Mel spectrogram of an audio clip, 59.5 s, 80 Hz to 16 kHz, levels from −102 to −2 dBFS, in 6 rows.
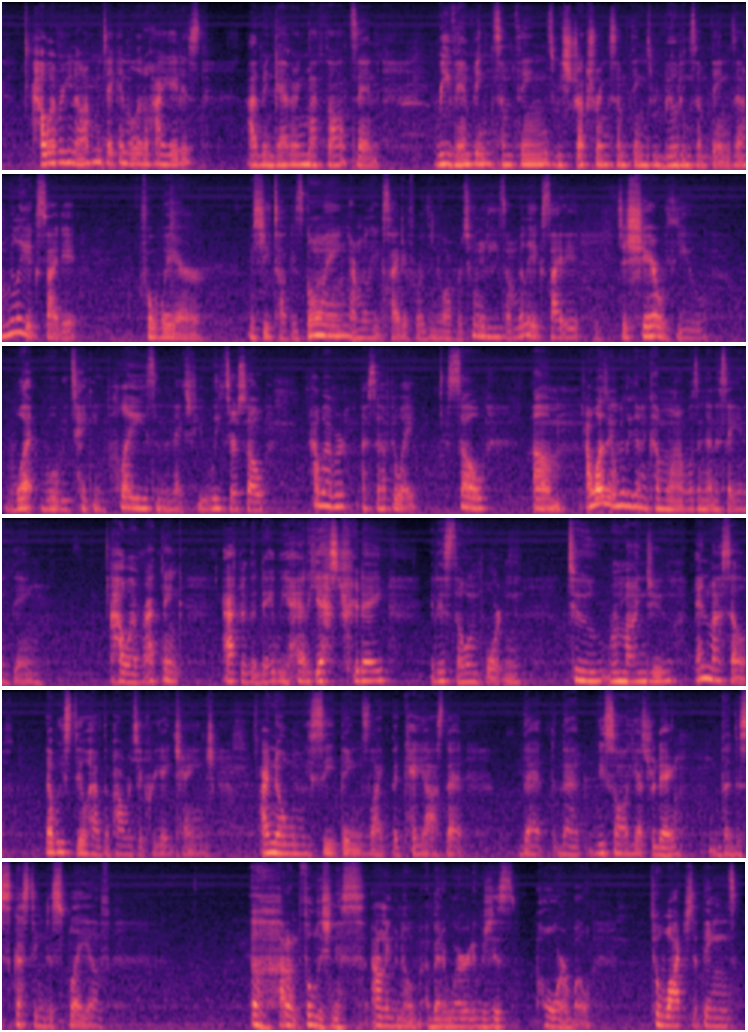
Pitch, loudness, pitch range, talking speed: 195 Hz, -35 LUFS, 165-210 Hz, 150 wpm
